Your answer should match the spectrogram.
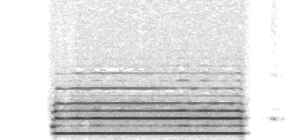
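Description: A single low D note on a recorder, soft and pure, is held steadily for about two seconds before stopping cleanly.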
